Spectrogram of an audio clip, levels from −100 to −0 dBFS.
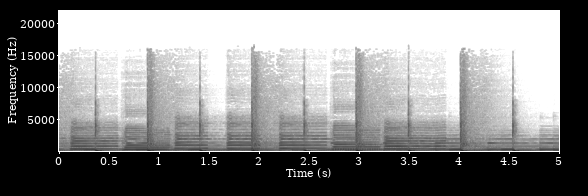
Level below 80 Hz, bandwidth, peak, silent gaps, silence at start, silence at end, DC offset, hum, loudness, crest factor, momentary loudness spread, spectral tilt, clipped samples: -32 dBFS; 16 kHz; -12 dBFS; none; 0 s; 0 s; under 0.1%; none; -31 LUFS; 18 dB; 4 LU; -5.5 dB/octave; under 0.1%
